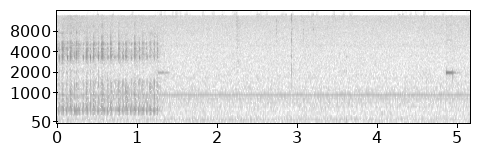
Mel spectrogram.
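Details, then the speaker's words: Panasonic KX-TGA660 cordless handset, about 2 years old, on speakerphone: harsh rapid buzzing static that cuts out to faint hiss. The cause is weak batteries from memory effect despite showing full charge, and the fix is new batteries. "Two of the handsets have developed a problem with the speakerphone function. Static, noise, whatever you should call it as."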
